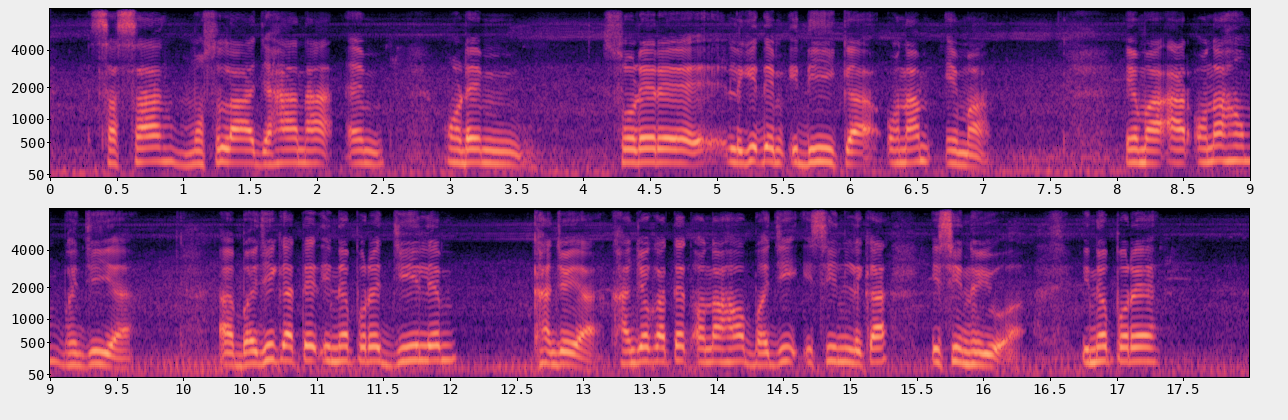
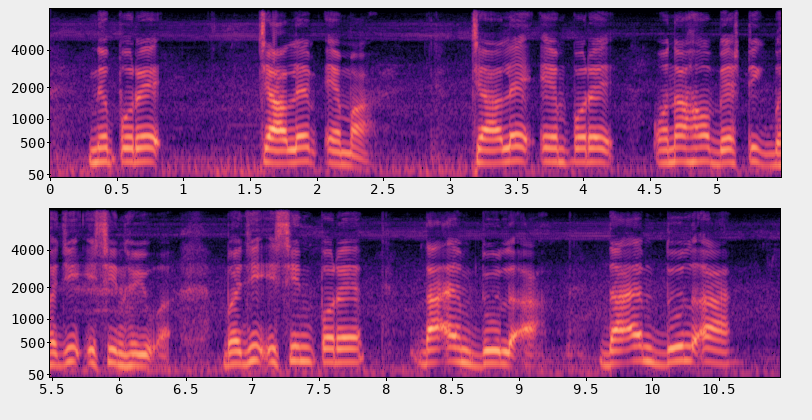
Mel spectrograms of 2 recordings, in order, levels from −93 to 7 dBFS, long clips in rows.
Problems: constant background noise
